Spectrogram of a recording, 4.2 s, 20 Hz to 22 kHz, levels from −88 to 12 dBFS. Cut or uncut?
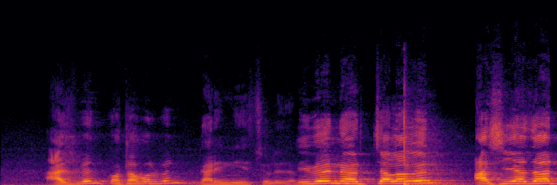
cut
